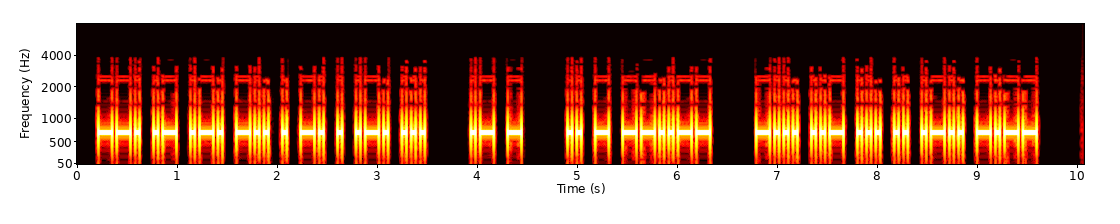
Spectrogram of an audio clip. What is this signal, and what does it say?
Morse code, heard as a keyed tone, about 27 wpm, 700 Hz. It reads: GARDENERS AT IT, BUSILY
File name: 08-Chapter-08 26 WPM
